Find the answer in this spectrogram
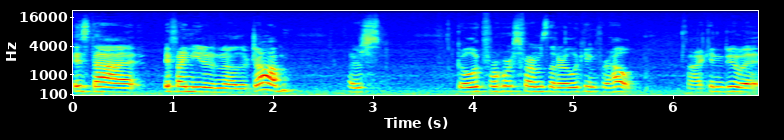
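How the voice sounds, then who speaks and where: A woman with an American accent speaks at a moderate pace with fairly high pitch. Her intonation is fairly even, broken by long, frequent pauses. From Connecticut, USA. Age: 20s. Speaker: navy veteran, nursing student. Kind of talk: interview answer. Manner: casual, conversational.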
